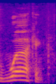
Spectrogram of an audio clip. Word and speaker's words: working: Se escribe working, pero no se pronuncia así, sino working. Un sonido de vocal que tampoco existe en español. Working. Lo hacemos casi con la garganta ahí.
